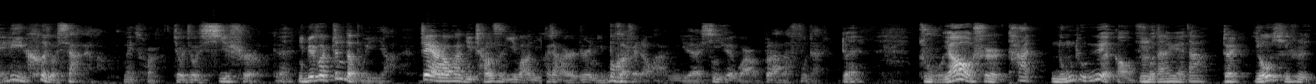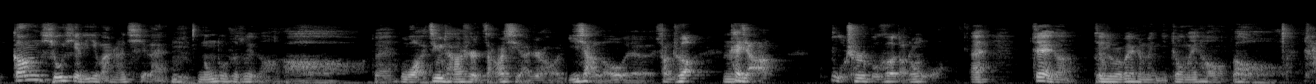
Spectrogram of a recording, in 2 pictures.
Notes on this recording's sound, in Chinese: 本期备用话筒录音，音质多担待。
